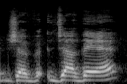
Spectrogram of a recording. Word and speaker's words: Javert: And so for the Les Mis miniseries, you're playing Inspector Javert. That's right. well pronounced.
